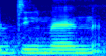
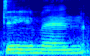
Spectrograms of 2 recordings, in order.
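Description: First: "demon" with first syllable like "dee"; "demon" pronounced DEE-mən. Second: "daemon" with first syllable like "day"; "daemon" pronounced DAY-mən. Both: Shown as a demonstration. Contrasts two versions of the word.

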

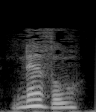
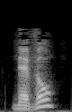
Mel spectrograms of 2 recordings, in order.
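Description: First: Soft, higher-pitched, gentle call; gentle, coaxing use of a friend's name; gently. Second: Said in the usual way. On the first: A narrator's reading. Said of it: "Hermione said gently".

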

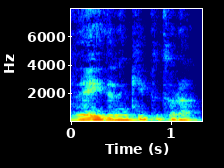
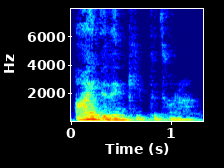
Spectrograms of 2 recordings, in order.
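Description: First: Puzzled emphasis on "they"; stress on THEY. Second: "I" stressed, the rest falling away. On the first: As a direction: question the word "they". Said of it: "What does that mean". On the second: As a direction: put the weight on "I". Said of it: "He should have said". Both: Shown as a demonstration.

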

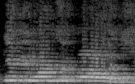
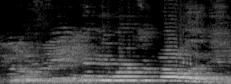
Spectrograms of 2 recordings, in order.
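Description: First: Higher, shouted cry; crying out for words of knowledge; shouted prayer. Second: Slow, drawn-out, higher plea; pleading slowly for words of knowledge; slow prayer. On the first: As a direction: shout it to heaven. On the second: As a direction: draw each word out as a prayer. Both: Shown as a demonstration. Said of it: "prayer line led for congregation".

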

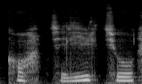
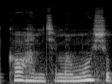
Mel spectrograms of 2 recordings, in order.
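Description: First: Soft retold whisper to the baby. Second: Said in the usual way. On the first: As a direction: hush it like over a sleeping baby. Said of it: "szeptem powiedziała". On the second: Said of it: "a potem powiedziała do mnie".

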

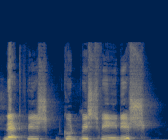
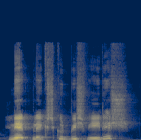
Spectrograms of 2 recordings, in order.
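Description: First: Much higher, slow, loud mock Swedish Netflix voice; mock Swedish accent. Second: Much higher, slow mock Swedish Netflix voice; mock Swedish accent. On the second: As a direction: repeat it in the same silly high Swedish accent, slowly. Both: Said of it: "That wasn't a Swedish accent".

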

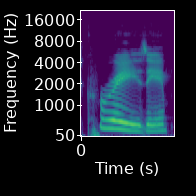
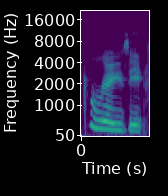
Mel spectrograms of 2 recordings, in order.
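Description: First: Said in the usual way. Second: Laughing. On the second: Real, not acted. Repeating it while laughing.

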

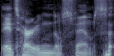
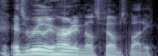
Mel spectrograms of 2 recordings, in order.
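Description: First: Said in the usual way. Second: Louder, higher, laughing through REALLY; laugh, then hit "really" hard and high; real amused exasperation, stressing "really"; laughing emphasis. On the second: Real, not acted. Laughing, emphatic repeat of criticism.

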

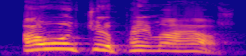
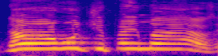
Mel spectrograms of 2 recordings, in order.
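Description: First: Said in the usual way. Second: Higher-pitched pleading insistence; insistent retold request. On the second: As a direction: push back, refusing to take no. Neighbour insists after being refused.

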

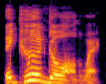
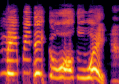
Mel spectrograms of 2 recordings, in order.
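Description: First: Said in the usual way. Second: High, giddy take on the line; excited hype. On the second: Real, not acted. Fan repeating his playoff hope, giddy and high. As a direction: lift "Maybe they go all the way" up high, almost squealing.

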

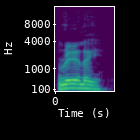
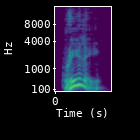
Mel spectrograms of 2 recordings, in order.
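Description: First: Barely interested, falling at the end; dejected. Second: High, hopeful lift on the question; suddenly interested; brightening. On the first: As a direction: glum one-word reply, little lift. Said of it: "with his head in his hands". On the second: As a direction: perk up at a glimmer of hope. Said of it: "Rincewind brightened". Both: A narrator's reading.

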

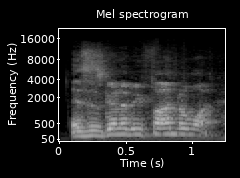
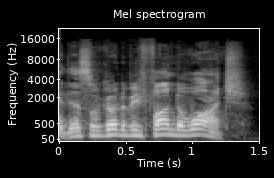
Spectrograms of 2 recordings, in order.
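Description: First: Much softer, slightly quicker repeat; hushed aside. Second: Said in the usual way. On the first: Real, not acted. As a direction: say it under your breath, quickly.

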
